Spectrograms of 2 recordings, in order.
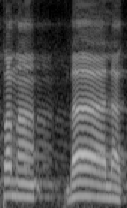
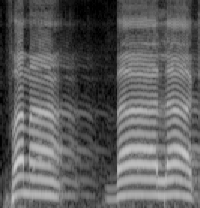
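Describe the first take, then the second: First: The second vowel of balak is short. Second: The second vowel of balak is lengthened. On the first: The speaker calls it right. "فقط هنا فما بالك" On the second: The speaker calls it wrong. "زدت مدا"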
